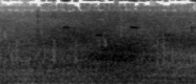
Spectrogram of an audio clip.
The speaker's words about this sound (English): It's definitely holiday season. Traffic isn't all that crazy out here today. Traffic is kind of light. You can definitely notice a difference in traffic. I definitely notice a difference in traffic. It's definitely lighter.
